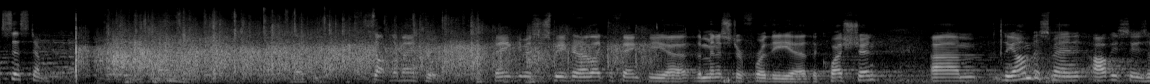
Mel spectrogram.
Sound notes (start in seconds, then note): 4.2 applause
